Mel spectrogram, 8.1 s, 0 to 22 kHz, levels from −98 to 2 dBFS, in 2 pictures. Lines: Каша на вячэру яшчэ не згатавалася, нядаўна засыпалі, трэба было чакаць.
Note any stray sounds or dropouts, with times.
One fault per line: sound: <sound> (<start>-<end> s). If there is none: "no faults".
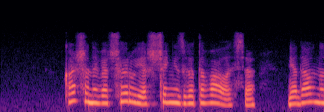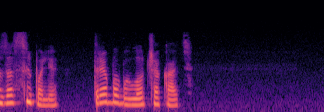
no faults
